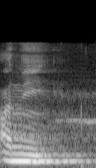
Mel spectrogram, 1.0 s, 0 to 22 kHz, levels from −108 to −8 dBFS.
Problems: none marked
